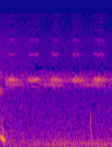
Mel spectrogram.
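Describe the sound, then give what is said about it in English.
Crickets chirp as a sound effect for an awkward silence. Five short, quiet, high pulsing chirps repeat at an even pace over a faint, steady trill. “I'm guessing from the amazing silence that maybe Dan will pop crickets in for later.”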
